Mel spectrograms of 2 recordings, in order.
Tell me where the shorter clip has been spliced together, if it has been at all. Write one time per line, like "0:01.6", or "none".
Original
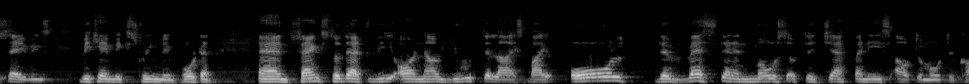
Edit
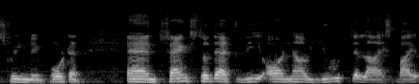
none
